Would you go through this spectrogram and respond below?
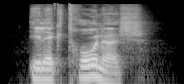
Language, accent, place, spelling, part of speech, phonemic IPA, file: German, Germany, Berlin, elektronisch, adjective, /elɛkˈtʁoːnɪʃ/, De-elektronisch.ogg
- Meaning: electronic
